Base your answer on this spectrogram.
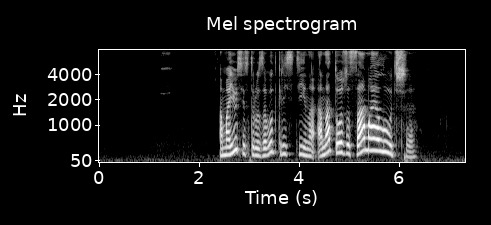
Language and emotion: Russian, positive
